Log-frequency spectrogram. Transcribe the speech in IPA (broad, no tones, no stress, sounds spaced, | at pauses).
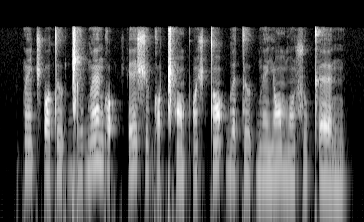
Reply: p ẽ t͡ʃʼ ɔ t ɯ ʔ ɡ͡ǁ e b ɛ̃ ɡ ɔ ʔ t͡ʃʼ e ʃ ɯ ɡ ɔ ǁʰ ɔ̃ pʼ ɔ̃ ʃ t ɔ̃ ʔ b ɛ t ɯ ʔ b ẽ j ɔ̃ b ɔ̃ sʷ ɯ kʼ ɛ ŋ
